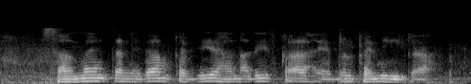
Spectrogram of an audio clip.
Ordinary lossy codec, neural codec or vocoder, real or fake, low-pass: none; codec, 24 kHz, 3 kbps, HILCodec; fake; 5.4 kHz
